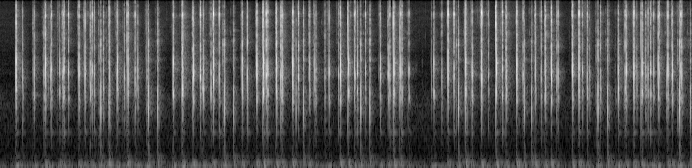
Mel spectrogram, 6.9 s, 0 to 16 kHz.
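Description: Continuous typing with both hands on an Angle80 by Vertex 80% custom mechanical keyboard with GUGU HolyPanda switches, a copper plate, and black and beige plastic keycaps, sitting on a desk mat against a wrist rest. The result is a steady stream of quick, bright clacks centered near 3 kHz, each dying away almost instantly, with a soft low thump under each keystroke and a few brief pauses.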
